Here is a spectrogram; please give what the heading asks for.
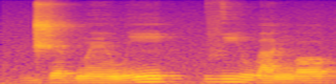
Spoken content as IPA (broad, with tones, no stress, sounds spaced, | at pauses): d͡ʒ ə˨ ɡʷ ɛ̃˨ w ĩ˦ | v i˦˨ w a˨ ŋ ɔ˧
